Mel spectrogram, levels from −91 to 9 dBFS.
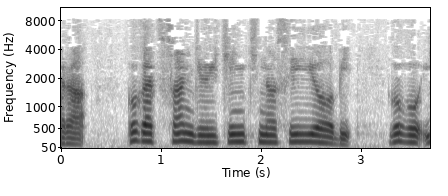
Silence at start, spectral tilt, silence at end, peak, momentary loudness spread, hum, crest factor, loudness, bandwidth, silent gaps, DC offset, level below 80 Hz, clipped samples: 0 s; -7.5 dB/octave; 0 s; 0 dBFS; 8 LU; none; 16 dB; -16 LUFS; 8.6 kHz; none; under 0.1%; -56 dBFS; under 0.1%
